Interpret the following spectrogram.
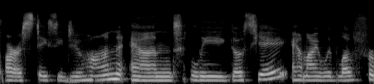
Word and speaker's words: Gauthier: You know, your pronunciation is getting better every time you come back from France. So, yes, it's Leigh Gauthier here.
